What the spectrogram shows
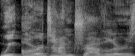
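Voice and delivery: plain

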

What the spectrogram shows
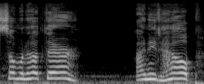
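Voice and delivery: very high, hurt and scared, frightened calling cry. A game master voicing a call from a tunnel, afraid and injured. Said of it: "another voice that you hear from one of the tunnels saying".

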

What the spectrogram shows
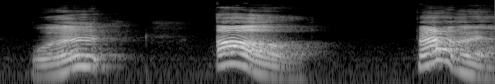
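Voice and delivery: thrilled, delighted exclamation. Voicing a scientist woken at night by Batman: delighted Professor Norbit voice. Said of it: "Like he's delighted".

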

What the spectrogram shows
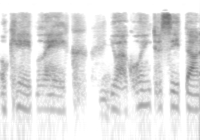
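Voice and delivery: put-on guided meditation voice. Mocking a guided meditation instructor who changes voice: imitating a meditation instructor's changed voice. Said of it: "Start to talk about change voice".

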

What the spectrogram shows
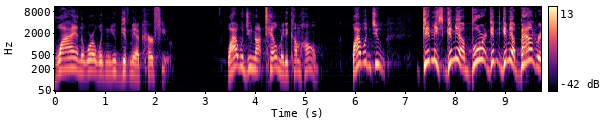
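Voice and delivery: put-on screaming girl voice, rising. Retelling a documentary where a fourteen-year-old girl screams at her mother: imitating a girl screaming at her mother. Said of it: "She's screaming at her mother".

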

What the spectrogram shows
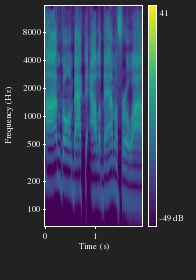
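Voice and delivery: put-on Southern Alabama accent. Retelling what a woman from Alabama used to say: imitating an Alabama accent. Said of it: "I can tell when someone's from Alabama".

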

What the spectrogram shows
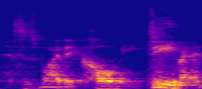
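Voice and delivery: crazed, manic, maniacal whisper, very hushed. Voicing a character holding a player in a headlock before exploding, maniacal whisper. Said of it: "as I maniacally whisper".

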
